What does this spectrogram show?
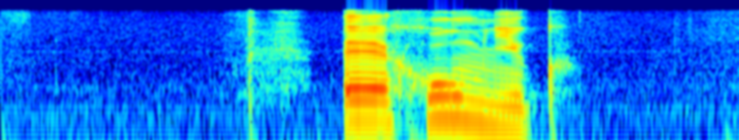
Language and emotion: Russian, angry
